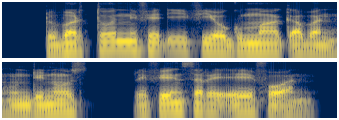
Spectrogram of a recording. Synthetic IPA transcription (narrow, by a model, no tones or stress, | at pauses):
d̪̥ʊbɐɾt̪o̞ːnːɪfɛᶑiːfɪjoːɡʊmːaːkʼɐbɐnhʊnd̪ɪnoːs | ɾɪfe̞ːnsɐɾɛʔeːfɔʔɐn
